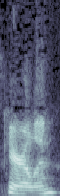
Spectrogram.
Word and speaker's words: Karalyn: Did I misspell that, or did I mispronounce that? No, it's Karalyn. Okay, cool. I didn't want you to, kick my ass or anything. Karalyn.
